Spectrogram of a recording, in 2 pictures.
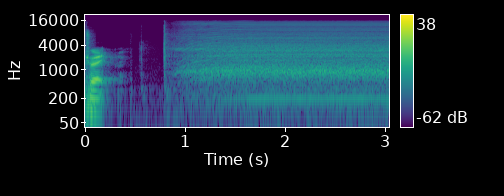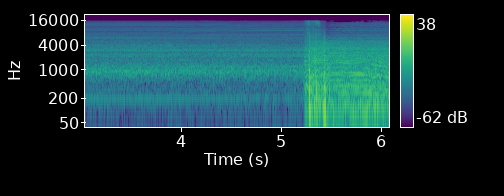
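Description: Opened-up electric heat gun switched on: the airflow rises and settles into a steady rushing hiss with a faint low hum. About five seconds in comes a sudden loud burst as brake cleaner sprayed into it ignites.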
